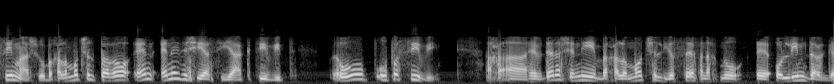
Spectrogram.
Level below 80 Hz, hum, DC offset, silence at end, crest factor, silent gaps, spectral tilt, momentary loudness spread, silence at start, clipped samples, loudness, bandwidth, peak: -62 dBFS; none; under 0.1%; 0 s; 14 dB; none; -8 dB/octave; 5 LU; 0 s; under 0.1%; -16 LUFS; 5.2 kHz; -2 dBFS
